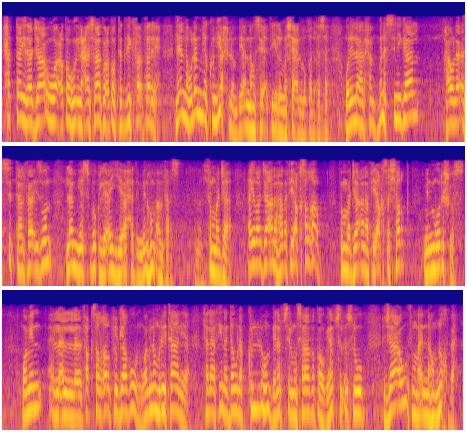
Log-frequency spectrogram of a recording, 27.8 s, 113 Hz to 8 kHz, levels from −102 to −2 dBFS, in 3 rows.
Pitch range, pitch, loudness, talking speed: 175-210 Hz, 190 Hz, -16 LUFS, 135 wpm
